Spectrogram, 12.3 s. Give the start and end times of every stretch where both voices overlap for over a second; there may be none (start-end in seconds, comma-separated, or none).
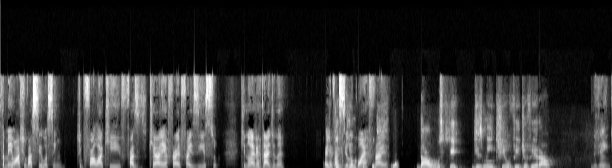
6.6-7.8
